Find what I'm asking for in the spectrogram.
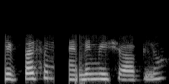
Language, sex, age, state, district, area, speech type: Telugu, female, 18-30, Telangana, Adilabad, urban, conversation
